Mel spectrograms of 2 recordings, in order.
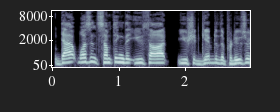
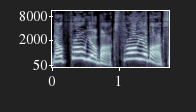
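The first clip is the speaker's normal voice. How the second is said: much higher, pushy mock voice; high Braun impression; 11 semitones higher than usual. Host voicing Braun pushing Angie, a much higher, pushy mock voice. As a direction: urge her on in a high squeaky voice. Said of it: "Braun was like".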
